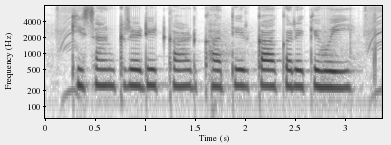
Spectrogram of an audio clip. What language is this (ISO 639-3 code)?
bho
